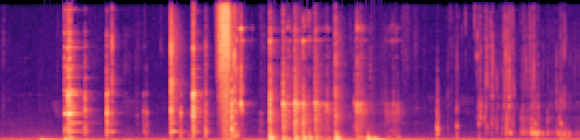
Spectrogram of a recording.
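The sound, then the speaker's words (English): A beer bottle being opened and poured: a quick run of sharp glassy clinks, clicks and crackles at irregular intervals, with a few heavier bursts mixed in. “So let's crack open the bottle and see if it's any better.”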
